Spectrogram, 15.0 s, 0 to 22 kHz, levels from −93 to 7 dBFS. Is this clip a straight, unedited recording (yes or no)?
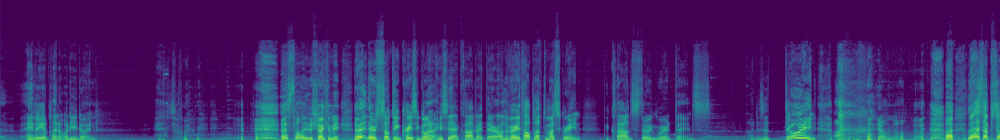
no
